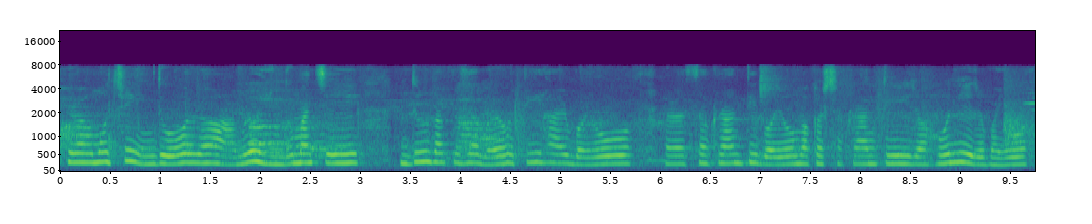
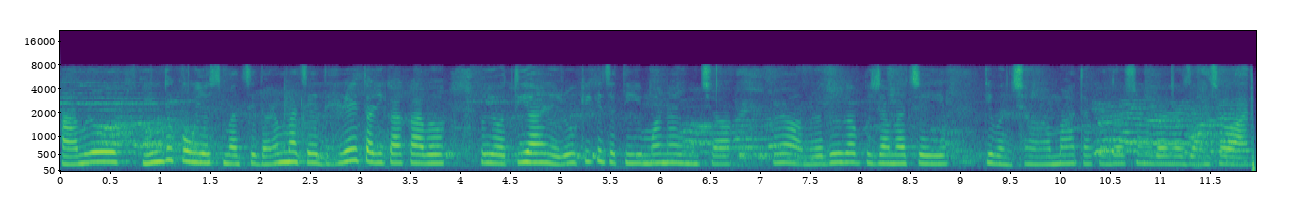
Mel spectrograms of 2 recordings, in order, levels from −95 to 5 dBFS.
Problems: constant background noise, background conversations at intervals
